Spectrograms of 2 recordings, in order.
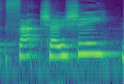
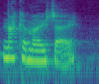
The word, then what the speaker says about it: Satoshi Nakamoto: So it was proposed in this paper, which the pen name of a person who wrote the paper was Satoshi Nakamoto. Now, I might have said that wrong. It's S-A-T-O-S-H-I. Satoshi, then N-A-K-A-M-O-T-O. So Nakamoto.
